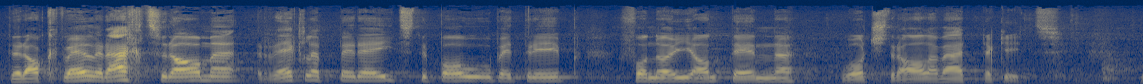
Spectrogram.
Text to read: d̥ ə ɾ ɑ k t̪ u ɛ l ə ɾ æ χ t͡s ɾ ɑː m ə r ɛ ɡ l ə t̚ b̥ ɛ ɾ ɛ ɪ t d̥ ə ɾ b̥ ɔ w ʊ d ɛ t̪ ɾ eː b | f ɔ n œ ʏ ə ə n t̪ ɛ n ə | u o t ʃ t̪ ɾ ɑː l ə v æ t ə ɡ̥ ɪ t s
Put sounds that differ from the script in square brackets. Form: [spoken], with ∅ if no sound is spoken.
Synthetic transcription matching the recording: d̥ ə ɾ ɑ k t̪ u ɛ l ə ɾ æ χ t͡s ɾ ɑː m ə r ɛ ɡ l ə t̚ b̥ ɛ ɾ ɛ ɪ [t͡s] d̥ ə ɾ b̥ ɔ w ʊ [b] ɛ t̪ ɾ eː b | f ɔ n œ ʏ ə [ɑ] n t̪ ɛ n ə | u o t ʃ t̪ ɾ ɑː l ə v æ t ə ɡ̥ ɪ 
